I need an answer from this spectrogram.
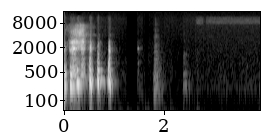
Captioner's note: laughing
